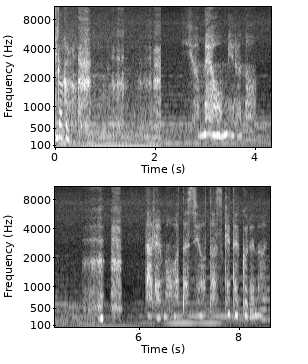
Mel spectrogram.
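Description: Faint, whispered dialogue over soft, sustained background music.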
